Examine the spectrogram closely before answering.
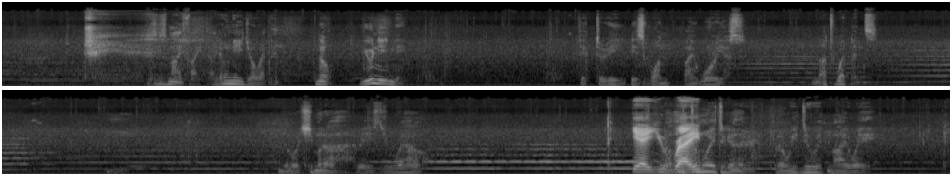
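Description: A middle-aged man speaks sternly and calmly, close by.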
